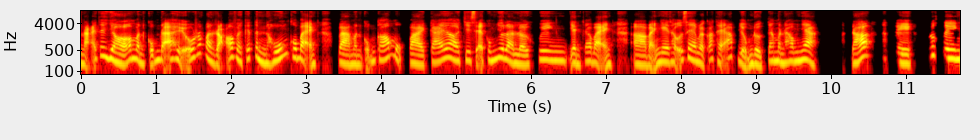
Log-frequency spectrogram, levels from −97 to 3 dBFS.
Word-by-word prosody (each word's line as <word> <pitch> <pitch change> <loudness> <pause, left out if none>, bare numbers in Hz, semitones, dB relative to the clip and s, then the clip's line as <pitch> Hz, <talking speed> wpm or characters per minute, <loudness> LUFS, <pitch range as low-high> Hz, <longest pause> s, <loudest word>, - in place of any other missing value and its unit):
nãy - - +3
tới 325 -3 -3
giờ 265 - +4
á, - - +4
mình 240 -7 -1
cũng 170 +7 -5
đã - - +7
hiểu - - -1
rất 390 - -5
là - - +3
rõ 300 - +3
về 245 - -2
cái 260 +6 -7
tình 225 -11 -3
huống 235 - -2
của 290 - -2
bạn 240 -8 +4 0.3
và 185 -3 +5
mình 180 0 -5
cũng 220 - -10
có 240 +1 +2
một - - -7
vài 185 -4 +3
cái, 205 +8 -2
ơ, 255 -5 +2
chia 230 -1 -6
sẻ - - +3
cũng 230 0 -6
như 280 +2 -2
là 235 -5 +1
lời 175 -2 -1
khuyên 235 -3 -5
dành 195 -2 -2
cho 220 0 -5
bạn, 180 -3 +4 0.2
à, 170 -2 +2
bạn 175 +4 +1
nghe 210 0 -1
thử 245 - -3
xem 245 -4 -1
là 190 - +1
có 255 - -5
thể - - -5
áp 290 -2 -2
dụng 175 -2 -4
được 170 -4 -3
cho 220 - -4
mình 215 -3 -3
hông 215 +3 -3
nha. 240 -1 +2 0.4
Đó, - - +6 0.3
thì 185 -2 +3 0.2
trước 345 -1 -5
tiên 270 -3 +3
225 Hz, 275 wpm, -25 LUFS, 190-255 Hz, 0.4 s, đã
